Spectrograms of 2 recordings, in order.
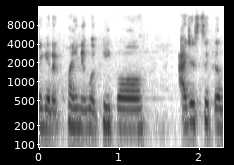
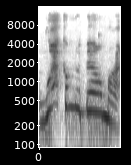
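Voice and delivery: put-on very high, super-loud, thrilled shriek; 10 semitones higher than usual. Speaker recalling a campus tour where a girl screamed a welcome, retelling a super-loud scream. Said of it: "like super loud".

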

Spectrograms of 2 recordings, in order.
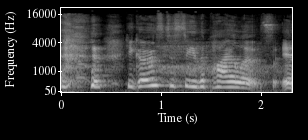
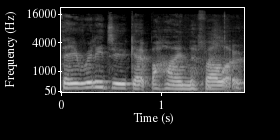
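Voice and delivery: put-on wistful voice. Speaker retells a movie scene where Vanessa steers the plane, mock-wistful, as Vanessa. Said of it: "she says wistfully".

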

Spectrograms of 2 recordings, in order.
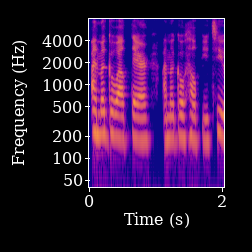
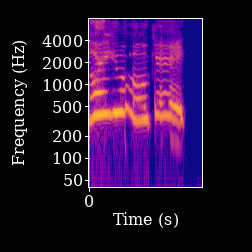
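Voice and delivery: mock frantic, alarmed, very loud, high, panicked cry; 12 semitones higher, 9 dB louder than usual. Retelling how Yasu freaks out at a fall: imitating Yasu freaking out. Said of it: "And Yasu freaks out".

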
